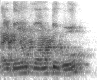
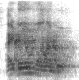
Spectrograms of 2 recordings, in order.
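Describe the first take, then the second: First: Every word is pronounced fully and clearly. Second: The words are slurred and sounds are dropped.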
